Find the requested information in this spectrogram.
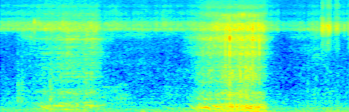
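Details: Sister snoring while sleeping: two soft, noisy, rattly breaths over a few seconds in a quiet room, light snoring.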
